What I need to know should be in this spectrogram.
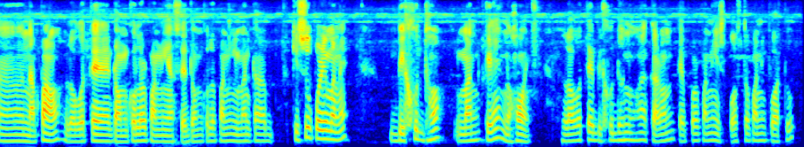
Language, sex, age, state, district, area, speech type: Assamese, male, 18-30, Assam, Charaideo, urban, spontaneous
